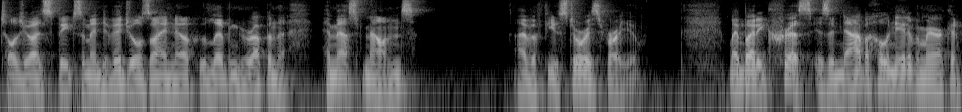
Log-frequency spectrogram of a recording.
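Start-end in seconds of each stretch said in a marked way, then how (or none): none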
